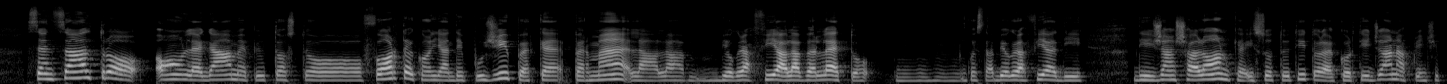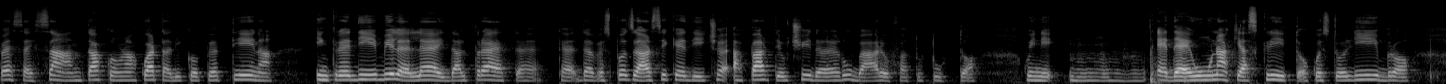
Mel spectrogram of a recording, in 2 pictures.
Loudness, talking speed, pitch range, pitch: -28 LUFS, 135 wpm, 185-215 Hz, 195 Hz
